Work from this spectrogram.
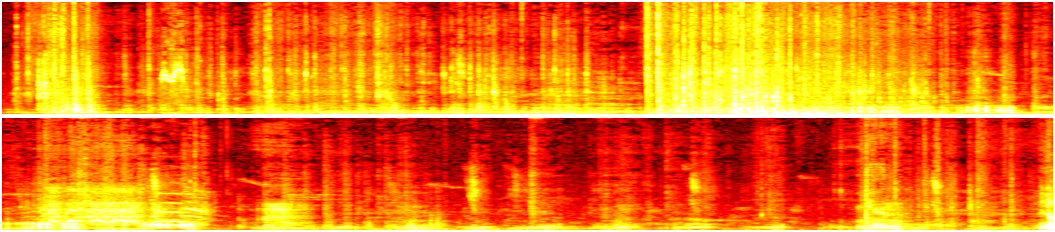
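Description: Checkered pigeons in a backyard loft give soft, repeated rhythmic coos, close by but quiet, mixed with rustling and handling noises while someone talks.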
